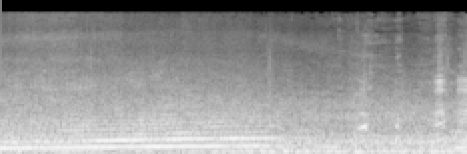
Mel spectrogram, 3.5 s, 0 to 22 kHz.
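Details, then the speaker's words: Nissan Skyline R32 GTR back running after being broken, driving: loud deep exhaust drone rising and easing with throttle, no rattles or leaks. Normal exhaust note. "it just doesn't get old when it works properly"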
